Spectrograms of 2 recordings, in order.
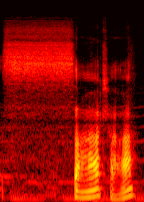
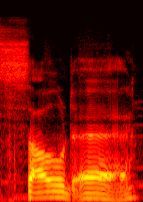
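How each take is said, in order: First: The word is said the American way. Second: The word is said the speaker's own way. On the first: The speaker calls it wrong. "how do they get SATA out of solder?" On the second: The speaker calls it right. "S O L D E R. Solder"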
